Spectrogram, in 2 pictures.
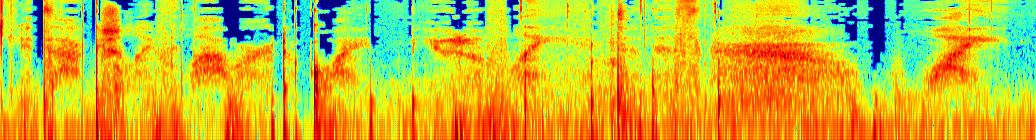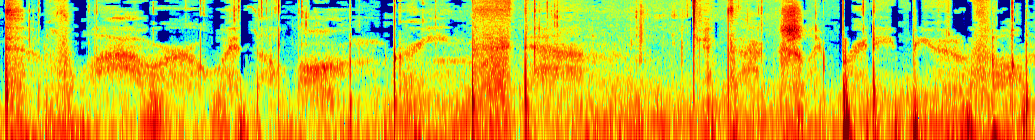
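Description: A woman whispers very slowly, her loudness swinging widely. Noticeable background noise runs underneath. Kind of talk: ASMR whisper video, casual talk to camera. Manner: close-up whisper, soft.

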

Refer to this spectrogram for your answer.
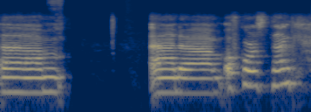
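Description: A woman with a Finnish accent, fairly high in pitch, against a quiet background. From Finland. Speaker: band singer; interview guest. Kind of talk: casual interview. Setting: video call. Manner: halting. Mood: relaxed, friendly. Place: home room. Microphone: video call.

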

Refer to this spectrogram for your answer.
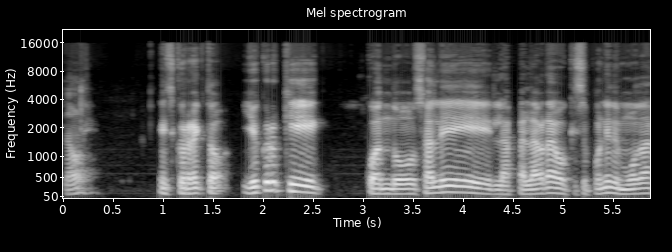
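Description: A man speaks at a medium pitch with fairly even intonation. His tone is bright and sharp, and the background is quiet. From Guanajuato, Mexico. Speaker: co-host, knife enthusiast; co-host. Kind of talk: casual live stream chat. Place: home room.

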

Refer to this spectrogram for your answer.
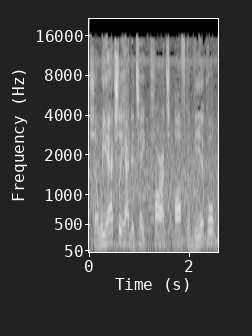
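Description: Over noticeable background noise, a man talks at a moderate pace with ordinary pitch variation, in a dry sound with no echo. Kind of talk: interview answer. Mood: calm, matter-of-fact. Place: waterside. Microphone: lapel.

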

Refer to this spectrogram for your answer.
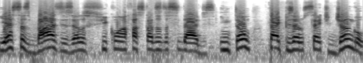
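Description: Heard in a dry recording with no echo, a man with a high pitch speaks at a fairly slow pace with ordinary pitch variation. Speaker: presenter. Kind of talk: educational explainer. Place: shop. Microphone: lapel.

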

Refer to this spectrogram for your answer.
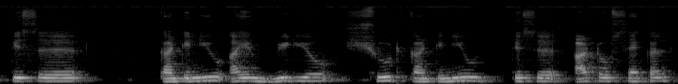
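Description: A woman with a very deep, low pitch talks very slowly and with fairly even intonation, her voice echoing audibly in the room over faint background music. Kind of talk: tutorial. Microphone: phone near.

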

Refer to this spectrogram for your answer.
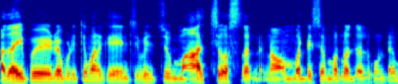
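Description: A man speaks at a medium pitch with ordinary pitch variation in an unremarkable speaking voice. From Andhra Pradesh, Konaseema district. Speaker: coconut farmer. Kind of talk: interview explanation. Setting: studio.

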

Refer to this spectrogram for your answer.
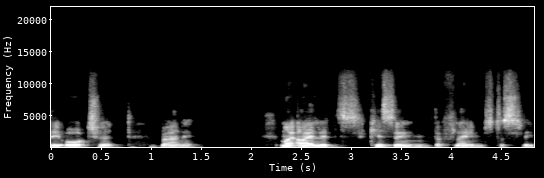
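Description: A man's fairly low-pitched voice in a monotone, flat intonation against a quiet background. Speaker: poet. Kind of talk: poetry reading. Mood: calm, solemn. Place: home room. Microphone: webcam.

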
